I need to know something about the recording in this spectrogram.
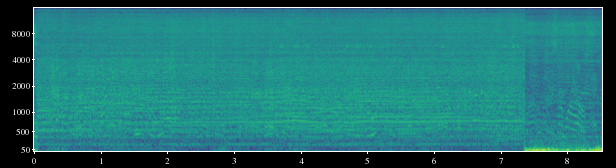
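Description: Faint, steady murmur of many distant voices from a large group standing together in an open stadium. Near the end it gives way abruptly to louder, closer talk with a low rumble.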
